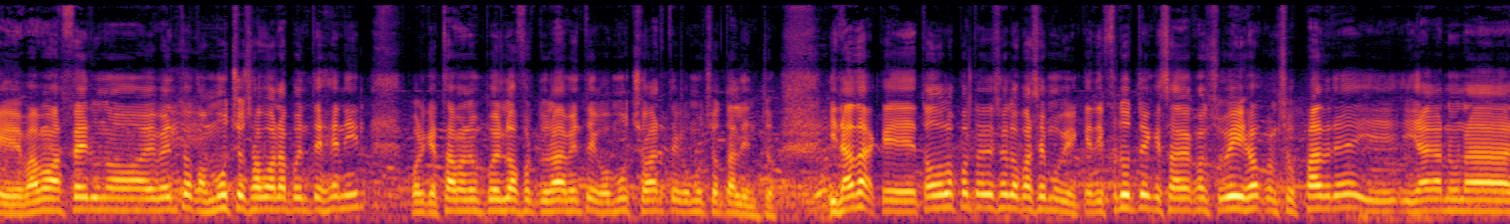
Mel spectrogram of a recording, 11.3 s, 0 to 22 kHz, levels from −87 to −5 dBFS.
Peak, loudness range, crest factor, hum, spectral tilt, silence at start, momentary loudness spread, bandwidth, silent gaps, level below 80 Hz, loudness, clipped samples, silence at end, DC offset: 0 dBFS; 2 LU; 14 dB; none; -5.5 dB/octave; 0 s; 6 LU; over 20 kHz; none; -46 dBFS; -16 LUFS; under 0.1%; 0 s; under 0.1%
